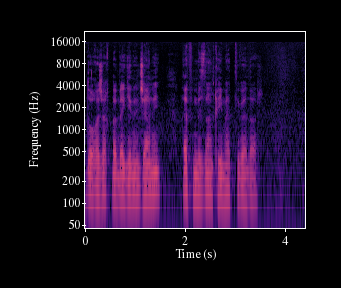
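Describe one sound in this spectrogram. A man speaks softly and tearfully up close.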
